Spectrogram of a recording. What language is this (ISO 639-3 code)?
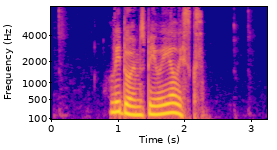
lav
